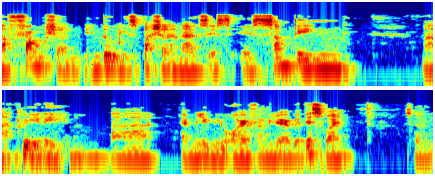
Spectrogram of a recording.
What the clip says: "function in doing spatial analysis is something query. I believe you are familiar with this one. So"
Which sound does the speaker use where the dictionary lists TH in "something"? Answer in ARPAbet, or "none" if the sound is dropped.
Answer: T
